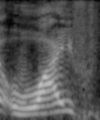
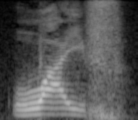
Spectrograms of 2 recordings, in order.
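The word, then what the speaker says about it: wife: तो इसका रूल है कि जब किसी वर्ड के लास्ट में इ रहता है और इ से पहले वाला वोवेल आई रहे तो इस आई का आई उच्चारण होता है।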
